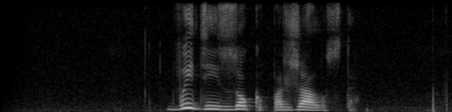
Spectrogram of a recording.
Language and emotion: Russian, angry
